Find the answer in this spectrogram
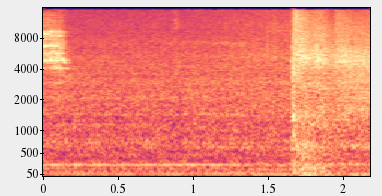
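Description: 2013 Chevy Silverado 1500's V8 idling, heard from inside the cab as a steady low hum. A short rush of noise comes near the end.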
